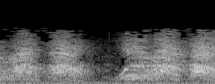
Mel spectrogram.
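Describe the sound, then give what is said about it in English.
A rally crowd awaiting the president's speech chants in loud, rhythmic swells. Massed voices rise and fall in repeated bursts of shouting. “Ahead of the president's speech, patriots in the crowd shouting,”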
